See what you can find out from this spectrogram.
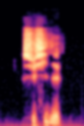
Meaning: suicide, someone who commits suicide
- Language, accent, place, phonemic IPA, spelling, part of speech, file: French, France, Lyon, /sɥi.si.de/, suicidée, noun, LL-Q150 (fra)-suicidée.wav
